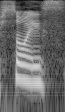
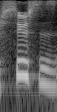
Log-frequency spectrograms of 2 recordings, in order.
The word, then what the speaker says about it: Seuss: away with saying wrong like doctor sois I suppose doctor sois is really how you pronounce dr. Seuss's name but everybody always pronounce it dr. Seuss and if I was dr.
